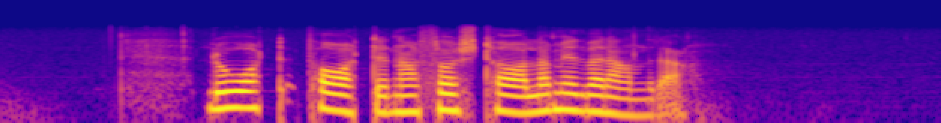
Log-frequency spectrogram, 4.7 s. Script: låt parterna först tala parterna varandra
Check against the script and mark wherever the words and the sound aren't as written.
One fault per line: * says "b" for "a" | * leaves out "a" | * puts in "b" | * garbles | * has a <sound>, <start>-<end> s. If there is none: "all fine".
* says "med" for "parterna"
